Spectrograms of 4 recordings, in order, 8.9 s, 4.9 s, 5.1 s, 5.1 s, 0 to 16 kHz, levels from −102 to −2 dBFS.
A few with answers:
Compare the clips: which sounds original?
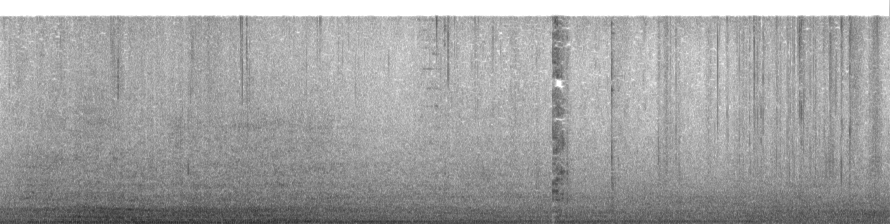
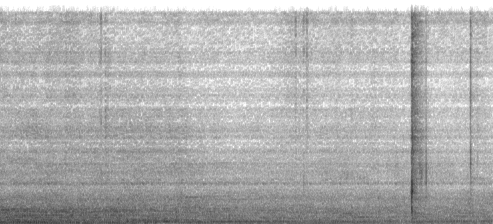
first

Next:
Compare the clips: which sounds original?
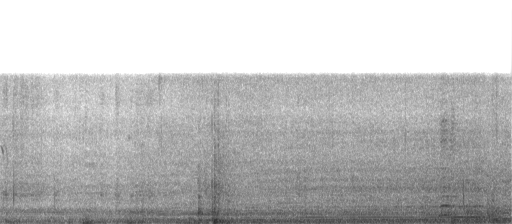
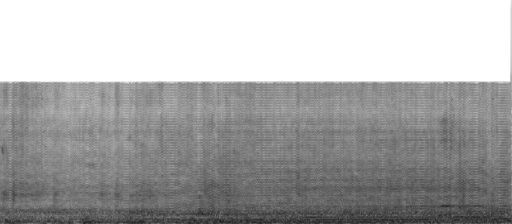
first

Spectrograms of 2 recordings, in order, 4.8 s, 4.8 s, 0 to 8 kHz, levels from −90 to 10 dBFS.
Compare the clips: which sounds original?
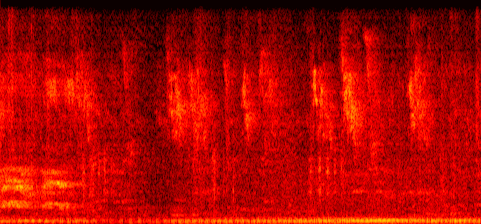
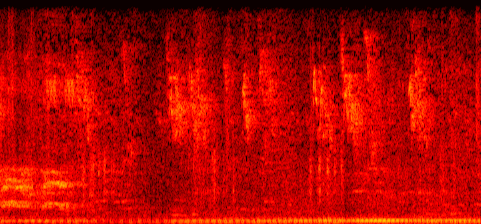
second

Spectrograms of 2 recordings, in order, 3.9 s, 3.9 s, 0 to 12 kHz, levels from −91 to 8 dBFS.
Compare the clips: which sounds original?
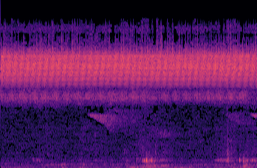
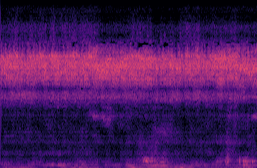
first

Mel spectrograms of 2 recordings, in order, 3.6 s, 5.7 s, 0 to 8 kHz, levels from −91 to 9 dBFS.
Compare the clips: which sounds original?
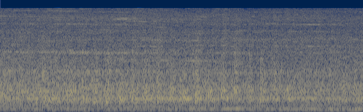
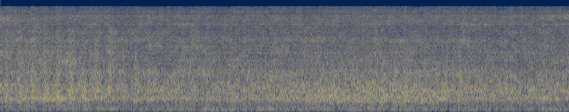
first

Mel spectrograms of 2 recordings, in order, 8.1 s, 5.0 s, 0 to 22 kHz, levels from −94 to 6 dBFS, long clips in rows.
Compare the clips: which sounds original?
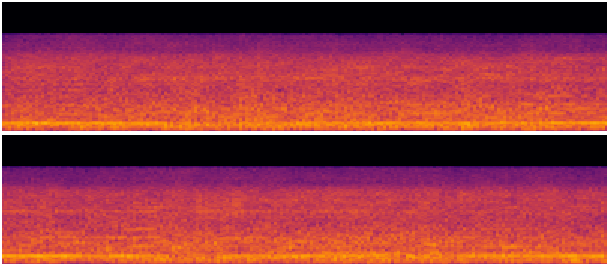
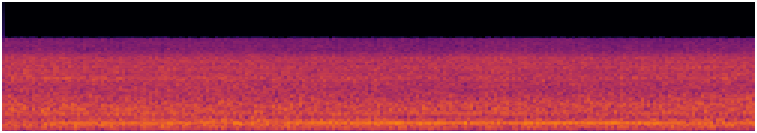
second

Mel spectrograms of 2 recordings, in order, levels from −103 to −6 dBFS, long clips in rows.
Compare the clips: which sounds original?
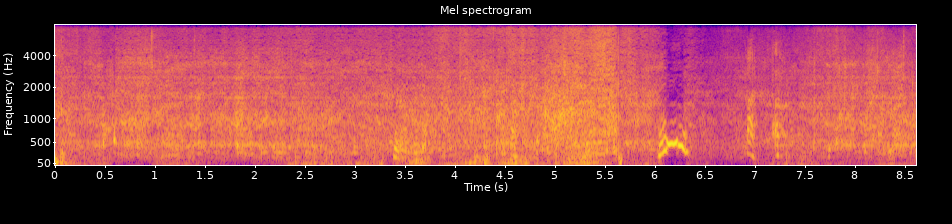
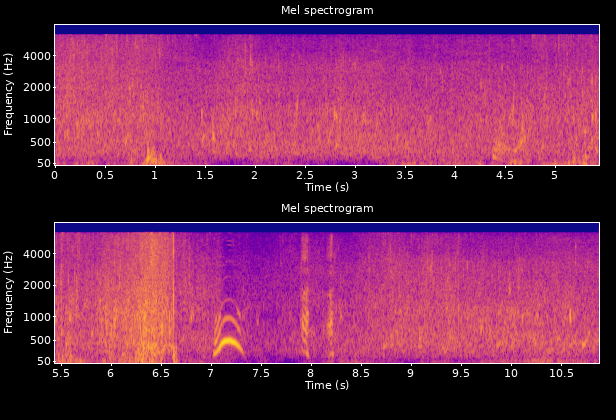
second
